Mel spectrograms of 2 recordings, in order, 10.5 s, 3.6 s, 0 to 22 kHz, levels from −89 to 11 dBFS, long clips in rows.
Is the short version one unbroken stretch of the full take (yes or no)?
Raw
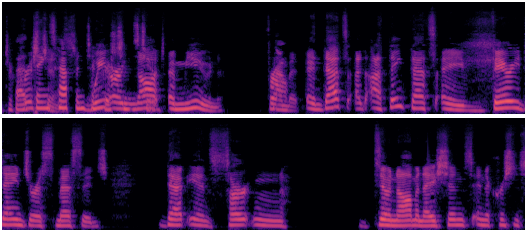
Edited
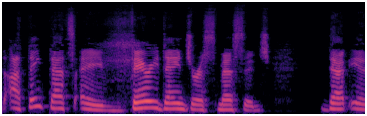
yes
